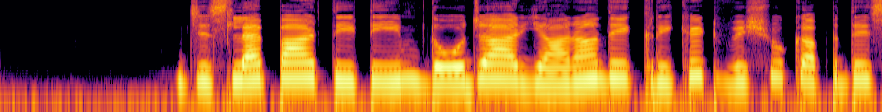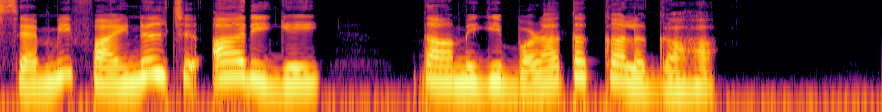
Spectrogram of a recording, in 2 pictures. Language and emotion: Dogri, sad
